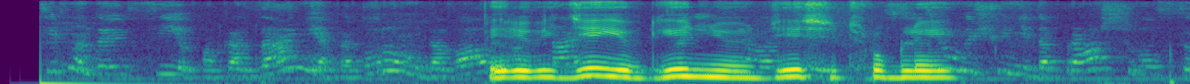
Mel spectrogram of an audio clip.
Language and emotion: Russian, neutral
